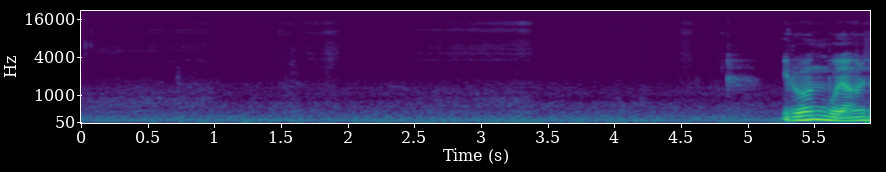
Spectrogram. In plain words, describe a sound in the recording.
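A pencil scratches lightly across paper.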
